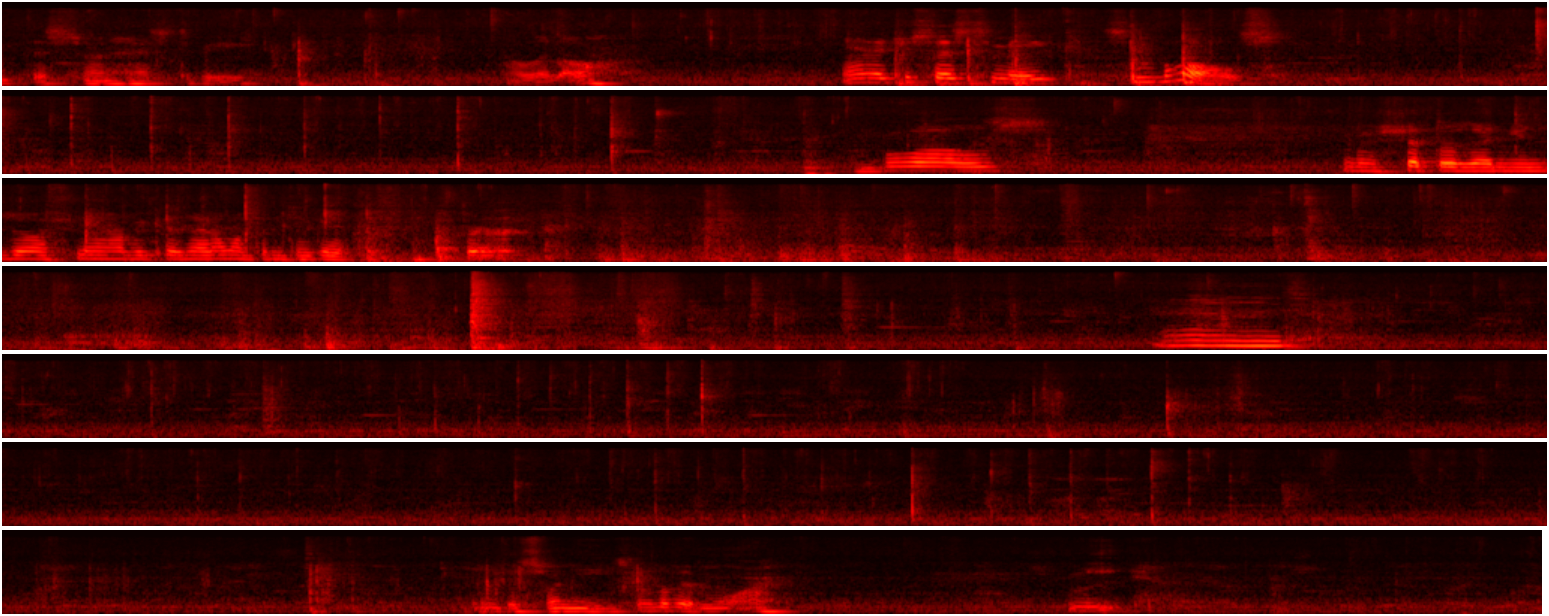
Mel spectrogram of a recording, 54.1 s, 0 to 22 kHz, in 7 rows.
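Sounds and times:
hands patting ground beef: 0:03.5 - 0:11.2, 0:30.7 - 0:49.1.

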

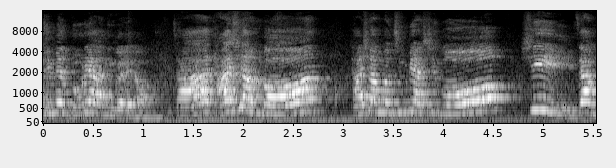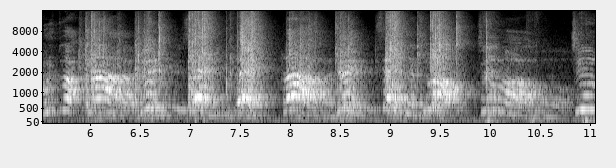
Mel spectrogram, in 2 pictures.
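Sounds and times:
hands clapping: 0:05.9 - 0:10.5
women chanting: 0:05.9 - 0:11.0.

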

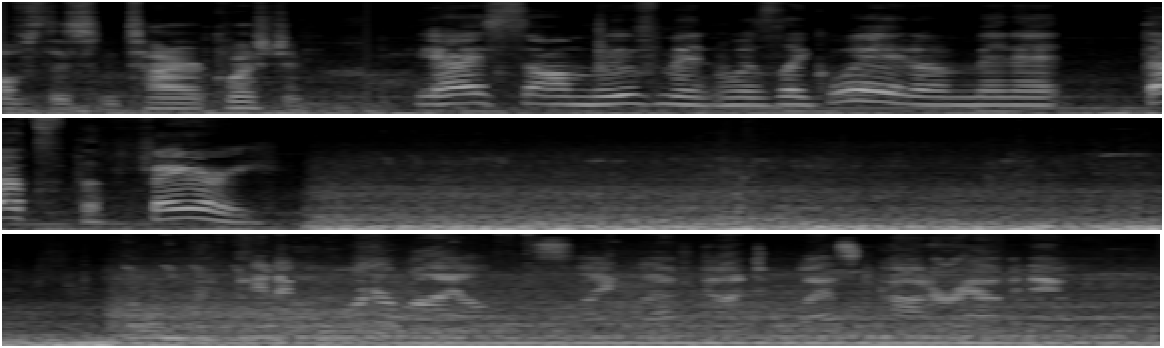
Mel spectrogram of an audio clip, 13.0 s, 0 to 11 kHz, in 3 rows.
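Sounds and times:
voices talking: 0:00.0 - 0:05.4, 0:09.1 - 0:13.0
car engine and tyres rumbling: 0:00.0 - 0:13.0.

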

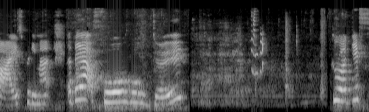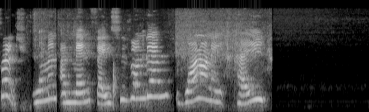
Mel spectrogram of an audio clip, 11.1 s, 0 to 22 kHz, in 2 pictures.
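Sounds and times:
high squeak: 0:03.5 - 0:04.1.

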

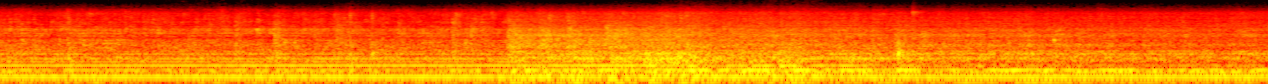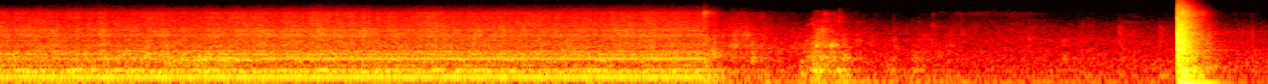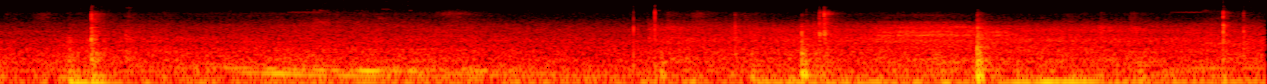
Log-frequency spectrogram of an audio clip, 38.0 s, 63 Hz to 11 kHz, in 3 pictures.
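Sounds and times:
washing machine humming: 0:00.0 - 0:22.3.

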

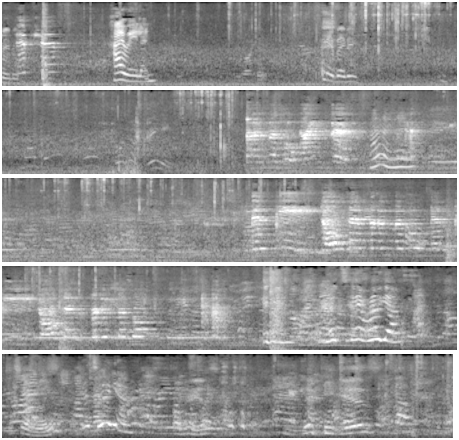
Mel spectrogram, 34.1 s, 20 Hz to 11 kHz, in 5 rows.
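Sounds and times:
faint voices: 0:00.0 - 0:34.0.

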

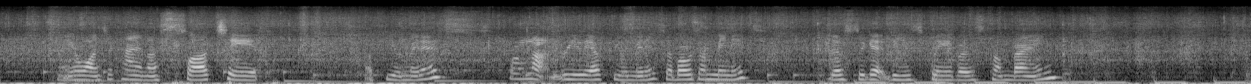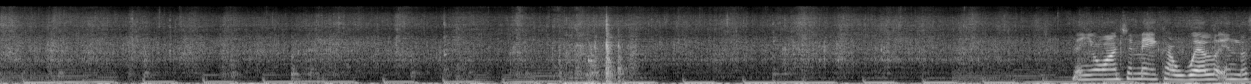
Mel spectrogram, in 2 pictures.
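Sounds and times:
spatula scraping a pan: 0:00.0 - 0:23.3
pasta sizzling in oil: 0:00.0 - 0:25.0.

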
